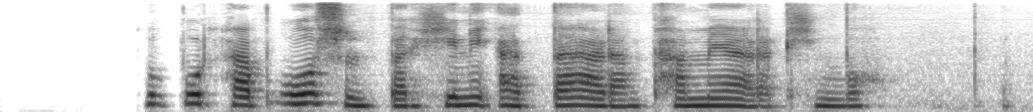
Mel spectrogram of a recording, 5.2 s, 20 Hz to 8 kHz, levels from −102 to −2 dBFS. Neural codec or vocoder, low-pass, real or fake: codec, 44.1 kHz, 7.8 kbps, Pupu-Codec; 7.2 kHz; fake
